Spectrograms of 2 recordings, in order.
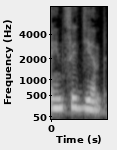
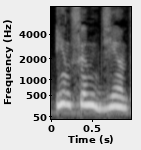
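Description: First: No extra n sound appears in the middle. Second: An extra n sound appears in the middle. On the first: The speaker calls it right. "вместо «инцидент»" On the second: The speaker calls it wrong. "лишними, ненужными звуками"

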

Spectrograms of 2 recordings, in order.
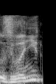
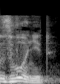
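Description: First: The stress is on the second syllable. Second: The stress is on the first syllable. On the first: The speaker calls it right. "А сейчас" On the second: The speaker calls it wrong. "вот я раньше говорил"

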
